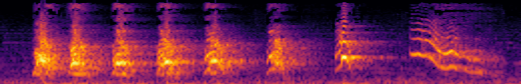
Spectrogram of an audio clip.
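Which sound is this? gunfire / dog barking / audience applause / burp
dog barking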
